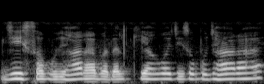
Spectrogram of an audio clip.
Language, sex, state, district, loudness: Hindi, female, Bihar, Darbhanga, -15 LUFS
